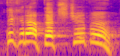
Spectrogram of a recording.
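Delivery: high-pitched, insistent sibling order; bossy big brother. Retold or imitated. Big brother ordering little brother in a squabble, high and bossy.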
